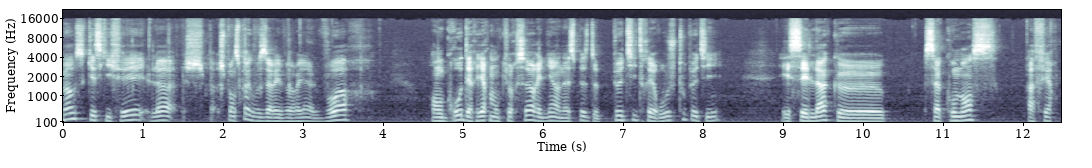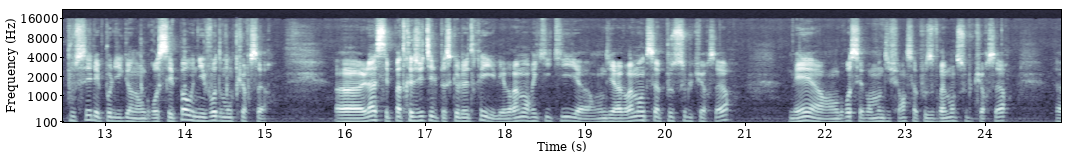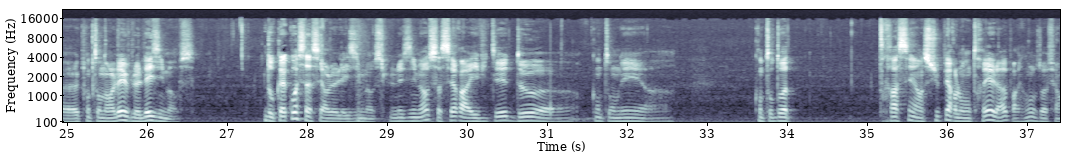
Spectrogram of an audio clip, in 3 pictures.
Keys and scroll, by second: 1.7 ctrl+z, 14.5 ctrl+z, 25.1 ctrl+z.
